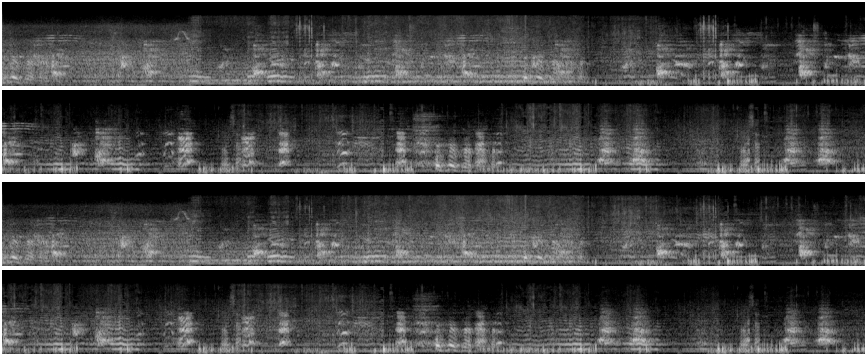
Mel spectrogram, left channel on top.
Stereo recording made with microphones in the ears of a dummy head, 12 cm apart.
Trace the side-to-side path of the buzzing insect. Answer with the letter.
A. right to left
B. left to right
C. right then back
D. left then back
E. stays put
C.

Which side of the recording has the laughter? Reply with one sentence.
You can hear the laughter on the left.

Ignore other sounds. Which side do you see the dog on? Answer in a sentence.
You can hear the dog on the left.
